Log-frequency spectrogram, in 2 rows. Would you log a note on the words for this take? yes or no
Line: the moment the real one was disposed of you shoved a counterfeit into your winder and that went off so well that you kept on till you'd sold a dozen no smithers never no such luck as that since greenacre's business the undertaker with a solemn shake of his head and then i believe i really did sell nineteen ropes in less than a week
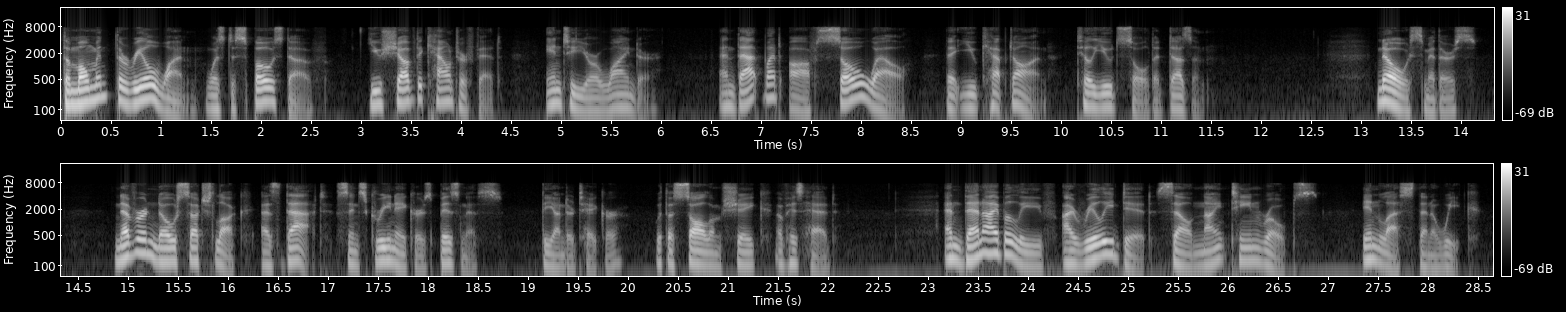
no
